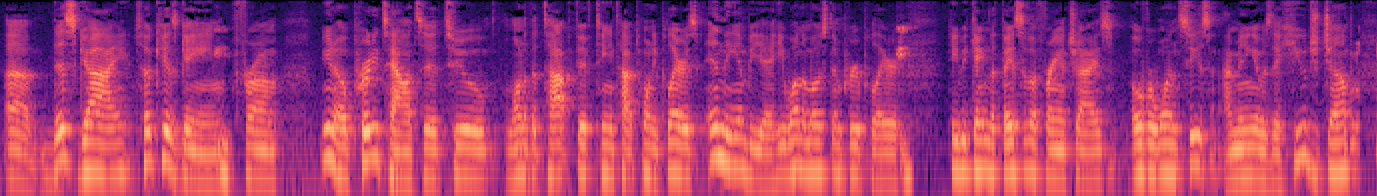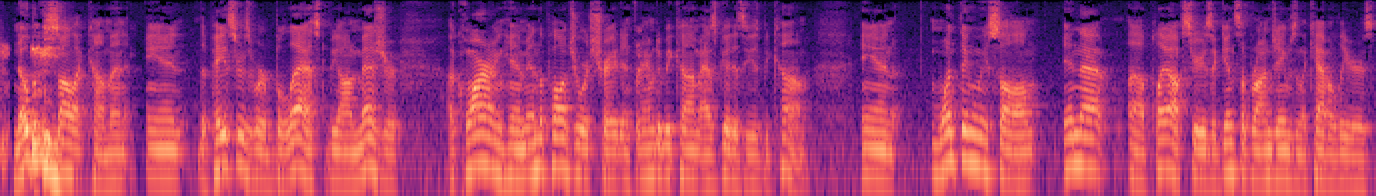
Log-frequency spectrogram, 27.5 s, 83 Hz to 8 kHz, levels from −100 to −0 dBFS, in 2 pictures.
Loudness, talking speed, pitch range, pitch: -21 LUFS, 195 wpm, 120-145 Hz, 130 Hz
